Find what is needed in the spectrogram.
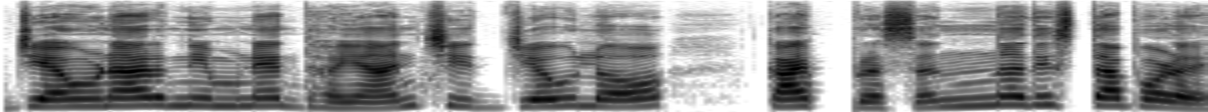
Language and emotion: Goan Konkani, happy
